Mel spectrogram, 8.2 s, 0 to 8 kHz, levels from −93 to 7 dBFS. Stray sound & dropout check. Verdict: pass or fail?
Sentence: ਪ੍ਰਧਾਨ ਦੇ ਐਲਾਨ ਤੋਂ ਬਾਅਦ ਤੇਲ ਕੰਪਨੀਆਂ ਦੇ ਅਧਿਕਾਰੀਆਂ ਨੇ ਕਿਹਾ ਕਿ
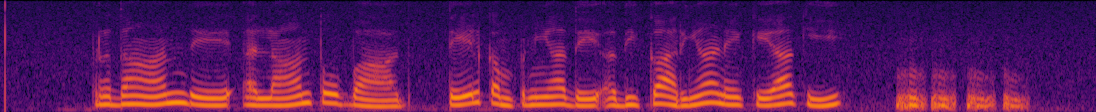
fail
